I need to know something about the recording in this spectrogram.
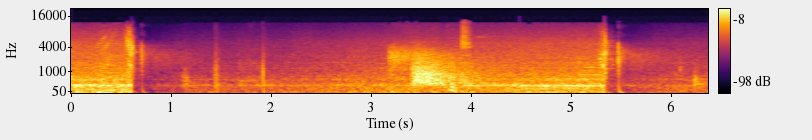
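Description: Snooker cue tip striking the cue ball with a sharp click, followed by a few fainter clicks of balls colliding. A second sharp ball click comes near the end, and a short rush of noise lasting about a second falls in between.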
